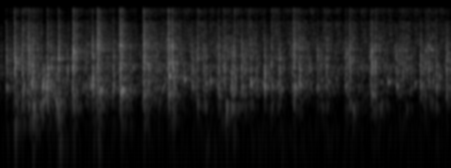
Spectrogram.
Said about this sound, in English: Crack it in a separate bowl first. And we're whisking together.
